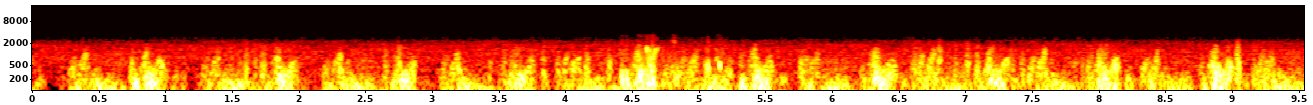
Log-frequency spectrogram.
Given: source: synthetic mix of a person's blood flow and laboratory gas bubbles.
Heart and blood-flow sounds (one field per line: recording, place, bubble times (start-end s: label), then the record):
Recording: Doppler ultrasound of blood flow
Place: precordium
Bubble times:
4.39-4.95 s: bubbles
5.03-5.26 s: bubbles
From the record:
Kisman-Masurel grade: 213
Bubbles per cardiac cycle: several, 3 to 8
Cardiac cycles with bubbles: 1 to 10%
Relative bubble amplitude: loud (0.450 to 0.775)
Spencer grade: 1 (occasional bubble signal discernible with the cardiac motion signal, with majority of cardiac periods free of bubbles)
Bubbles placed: anywhere in the cardiac cycle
